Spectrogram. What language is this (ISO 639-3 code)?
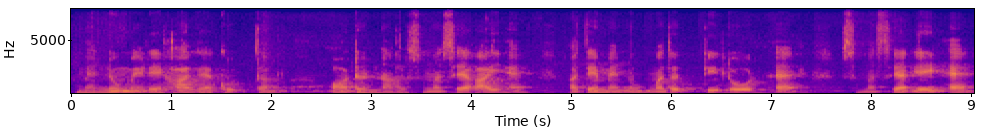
pan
